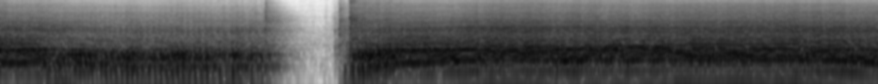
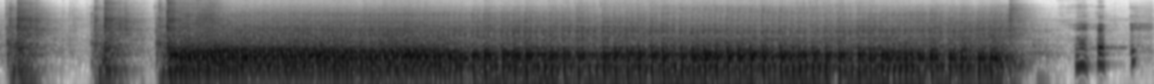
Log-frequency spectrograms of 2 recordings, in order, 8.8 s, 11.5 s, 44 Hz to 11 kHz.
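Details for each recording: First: 2008 Honda CRF150RB dirt bike, rebuilt but running poorly, carb suspected: single-cylinder thumps at a steady, raised idle that won't drop, dies on throttle; owner suspects an air leak, running lean on a too-small pilot jet. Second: 2008 Honda CRF150RB dirt bike, reassembled after high-idle problem: fires after a few tries and settles into a steady, even idle with no surging high idle; normal.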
